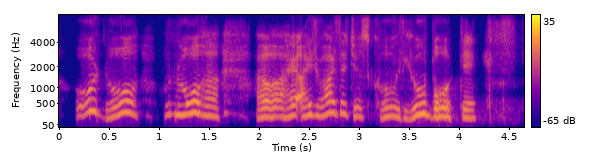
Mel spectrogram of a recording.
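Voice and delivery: bad, failed Welsh accent, spoken very slowly. Imitating a friend turning down a trip: bad Welsh accent. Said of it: "I can't do the Welsh accent".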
